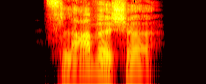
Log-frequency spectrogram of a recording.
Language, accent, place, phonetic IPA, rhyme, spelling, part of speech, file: German, Germany, Berlin, [ˈslaːvɪʃə], -aːvɪʃə, slawische, adjective, De-slawische.ogg
- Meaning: inflection of slawisch: 1. strong/mixed nominative/accusative feminine singular 2. strong nominative/accusative plural 3. weak nominative all-gender singular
